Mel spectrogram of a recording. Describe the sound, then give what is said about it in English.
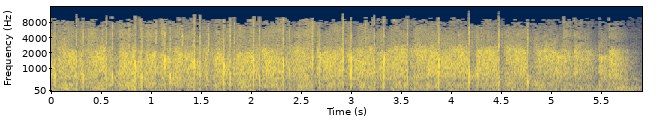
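Loud, sustained applause greets a speaker as he is welcomed to the stage: many hands clap in a thick, even roar with sharp individual claps, fading slightly at the very end. “Please welcome Stewart Bornhoff.”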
